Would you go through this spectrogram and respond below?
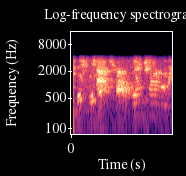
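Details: Silky Terrier dog giving a run of short, bright, slightly rasping barks and yips in quick succession, about four bursts in two seconds, sound cut off sharply above the midrange.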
